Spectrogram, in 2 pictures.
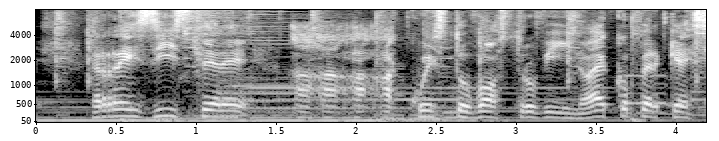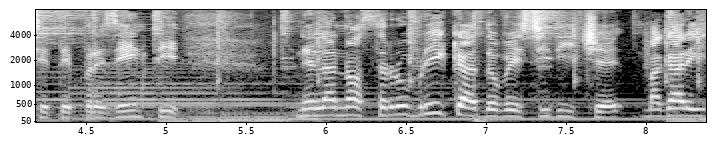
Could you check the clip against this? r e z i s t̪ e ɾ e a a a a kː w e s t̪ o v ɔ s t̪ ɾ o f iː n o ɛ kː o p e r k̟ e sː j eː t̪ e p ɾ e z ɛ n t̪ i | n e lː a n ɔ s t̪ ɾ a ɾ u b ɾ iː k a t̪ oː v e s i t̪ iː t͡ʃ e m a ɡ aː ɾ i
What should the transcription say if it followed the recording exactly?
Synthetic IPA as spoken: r e z i s t̪ e ɾ e a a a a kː w e s t̪ o v ɔ s t̪ ɾ o v iː n o ɛ kː o p e r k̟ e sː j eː t̪ e p ɾ e z ɛ n t̪ i | n e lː a n ɔ s t̪ ɾ a ɾ u b ɾ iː k a d̪ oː v e s i d̪ iː t͡ʃ e m a ɡ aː ɾ i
